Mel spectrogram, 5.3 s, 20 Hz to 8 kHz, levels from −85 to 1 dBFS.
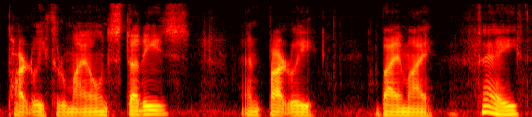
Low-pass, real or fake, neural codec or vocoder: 7.2 kHz; real; none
